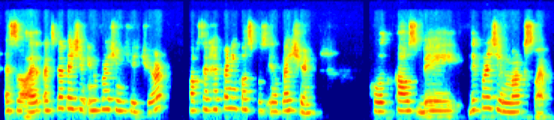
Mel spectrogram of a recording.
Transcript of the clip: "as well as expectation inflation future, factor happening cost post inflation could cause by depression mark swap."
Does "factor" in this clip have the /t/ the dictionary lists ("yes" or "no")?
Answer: no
